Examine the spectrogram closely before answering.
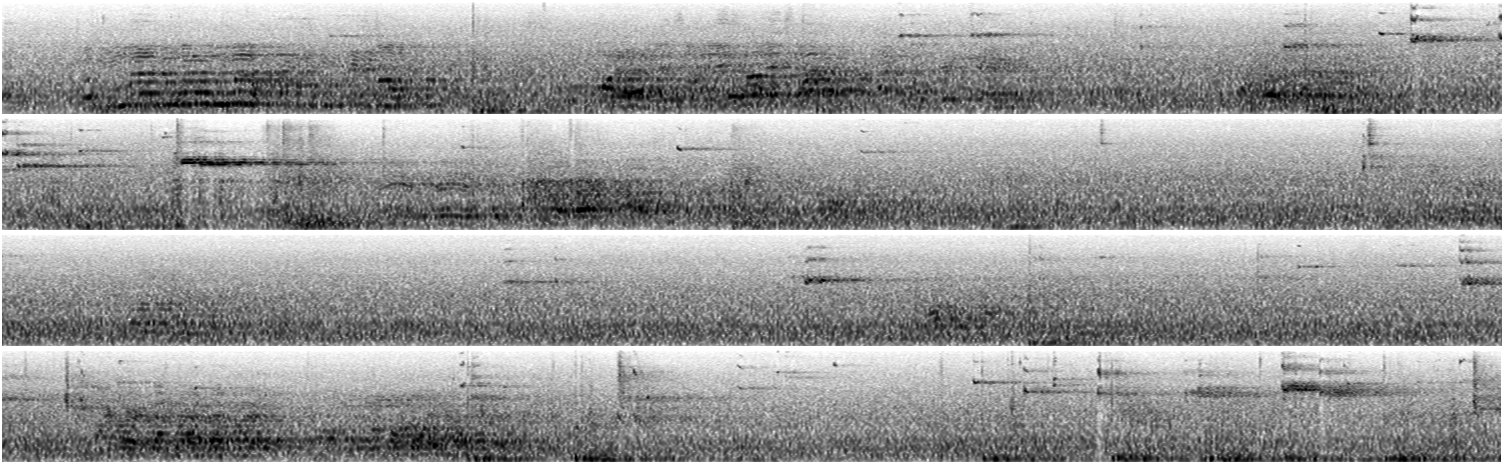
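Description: Spectators near the court talk and call out.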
